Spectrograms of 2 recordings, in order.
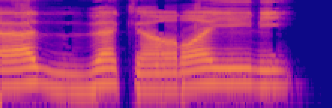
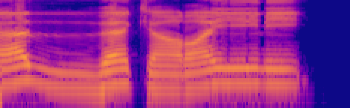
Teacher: Nah, ini dibaca dengan 2 cara, yaitu dibaca dengan 6 harokat mad lazim, jadi harus panjang dahulu.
